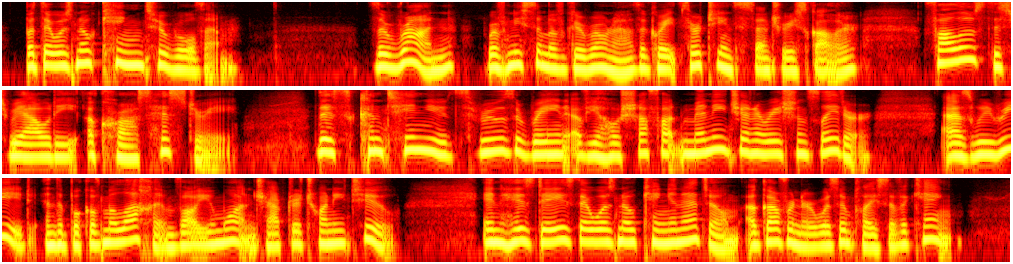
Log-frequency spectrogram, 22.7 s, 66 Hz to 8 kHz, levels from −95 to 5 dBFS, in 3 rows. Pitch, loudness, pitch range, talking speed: 210 Hz, -17 LUFS, 185-230 Hz, 165 wpm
